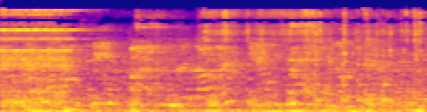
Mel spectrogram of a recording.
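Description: Huff n' More Puff slot machine playing its free-games music and chiming sound effects as hard-hat symbols land on the reels, over a steady casino-floor din. A held chime rings out through the first second.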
